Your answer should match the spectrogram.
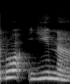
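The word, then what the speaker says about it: رأينا: Nah, ini bacanya fi ro'yina.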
